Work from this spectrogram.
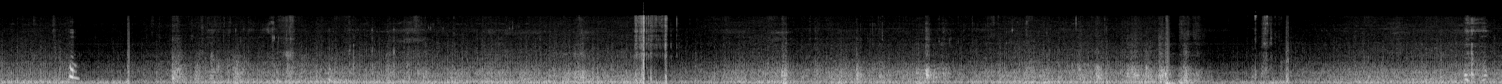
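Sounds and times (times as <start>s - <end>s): vehicle engine idling: 0.0s - 15.0s
sharp knocks and clatters: 1.3s - 4.0s.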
